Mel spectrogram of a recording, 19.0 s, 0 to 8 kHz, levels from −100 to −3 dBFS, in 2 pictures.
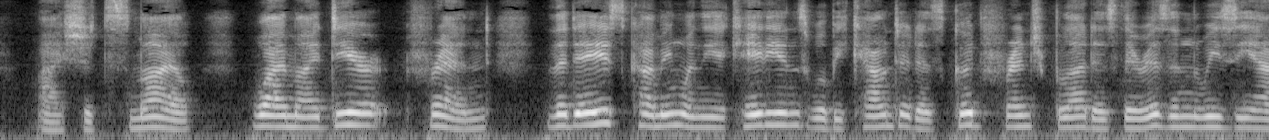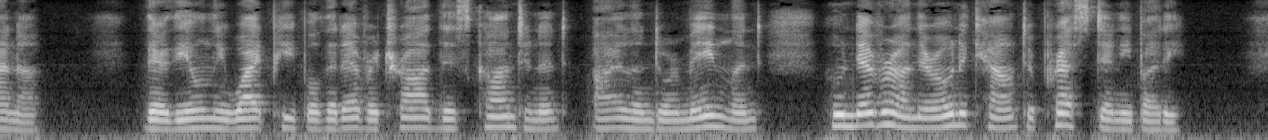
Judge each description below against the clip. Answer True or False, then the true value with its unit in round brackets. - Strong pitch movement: False (3.9 semitones)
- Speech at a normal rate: True (145 wpm)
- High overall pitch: False (175 Hz)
